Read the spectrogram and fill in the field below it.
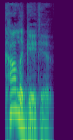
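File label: "colligative", British English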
